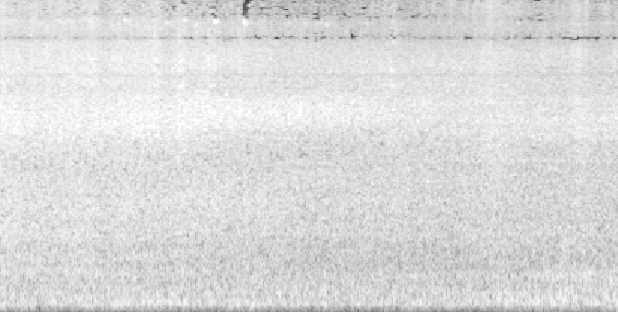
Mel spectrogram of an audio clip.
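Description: CN freight train rolling slowly past, a steady, even rolling noise of the train on the rails.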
